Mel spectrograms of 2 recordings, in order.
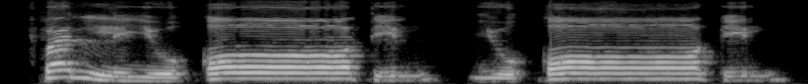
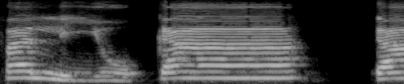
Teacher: এটা ভুল উচ্চারণ হবে, কারণ কফটা মোটা হরফ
